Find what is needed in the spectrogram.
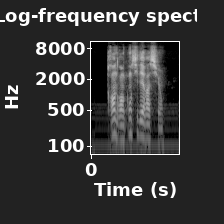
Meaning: to take into consideration, to take into account
- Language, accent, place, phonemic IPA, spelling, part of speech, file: French, France, Lyon, /pʁɑ̃dʁ ɑ̃ kɔ̃.si.de.ʁa.sjɔ̃/, prendre en considération, verb, LL-Q150 (fra)-prendre en considération.wav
